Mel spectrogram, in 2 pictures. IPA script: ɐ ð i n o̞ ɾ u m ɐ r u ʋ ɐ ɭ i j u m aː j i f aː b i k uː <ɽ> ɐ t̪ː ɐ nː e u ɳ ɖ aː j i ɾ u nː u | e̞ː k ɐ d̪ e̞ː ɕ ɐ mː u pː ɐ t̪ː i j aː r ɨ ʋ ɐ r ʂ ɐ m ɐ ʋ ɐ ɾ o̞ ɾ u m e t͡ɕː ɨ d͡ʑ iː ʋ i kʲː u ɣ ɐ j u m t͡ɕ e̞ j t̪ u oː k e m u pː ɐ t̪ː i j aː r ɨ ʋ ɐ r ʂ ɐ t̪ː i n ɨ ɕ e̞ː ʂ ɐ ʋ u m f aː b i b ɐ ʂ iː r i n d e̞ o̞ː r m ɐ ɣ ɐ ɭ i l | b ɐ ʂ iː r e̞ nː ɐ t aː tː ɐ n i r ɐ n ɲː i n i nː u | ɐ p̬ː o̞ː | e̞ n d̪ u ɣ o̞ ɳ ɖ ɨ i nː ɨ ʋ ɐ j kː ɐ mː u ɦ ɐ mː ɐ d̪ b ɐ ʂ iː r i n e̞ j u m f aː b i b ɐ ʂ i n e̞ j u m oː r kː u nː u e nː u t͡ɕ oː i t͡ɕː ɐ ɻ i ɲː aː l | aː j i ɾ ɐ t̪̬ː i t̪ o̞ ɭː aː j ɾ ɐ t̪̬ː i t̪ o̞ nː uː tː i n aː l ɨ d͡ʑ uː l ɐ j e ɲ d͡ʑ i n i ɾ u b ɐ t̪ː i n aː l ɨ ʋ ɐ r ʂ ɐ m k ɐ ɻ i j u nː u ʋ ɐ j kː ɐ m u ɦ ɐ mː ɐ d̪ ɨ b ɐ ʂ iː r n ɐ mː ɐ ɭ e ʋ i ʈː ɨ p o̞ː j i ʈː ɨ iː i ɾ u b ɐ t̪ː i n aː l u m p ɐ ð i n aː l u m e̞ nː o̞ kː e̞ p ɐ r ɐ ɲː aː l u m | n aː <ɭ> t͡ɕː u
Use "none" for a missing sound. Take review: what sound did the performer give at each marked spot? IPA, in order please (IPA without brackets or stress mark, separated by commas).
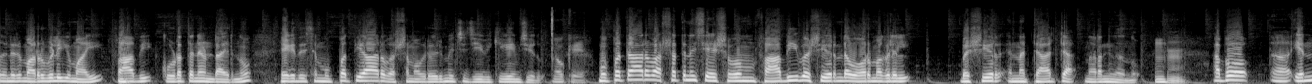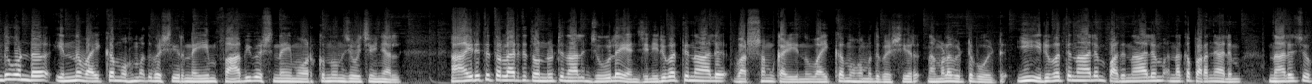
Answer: ɽ, l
